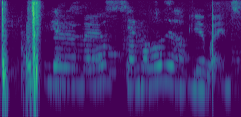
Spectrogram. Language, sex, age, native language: Icelandic, female, 11, Icelandic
